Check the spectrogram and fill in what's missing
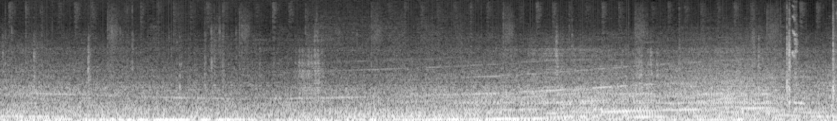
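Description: A Subaru WRX hatchback engine idles steadily and close after a spark plug change, a continuous low rumble with a faint higher whine holding even throughout, no voices.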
